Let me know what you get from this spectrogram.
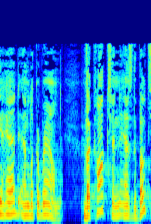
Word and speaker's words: coxswain: It's spelled coxswain. It's pronounced coxswain.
